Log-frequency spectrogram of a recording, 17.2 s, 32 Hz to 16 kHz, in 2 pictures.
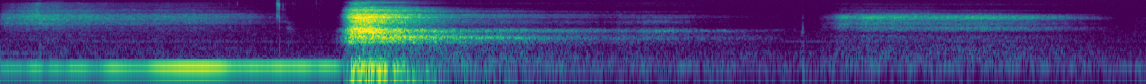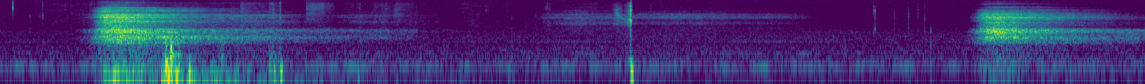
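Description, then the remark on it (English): Five slow, deep breaths alternate between audible inhales and longer exhales in a steady rhythm, with soft airy hiss and no talking. “All right, so let's, I already shuffled, but let's take 5 deep breaths, okay? So breathe in.”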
